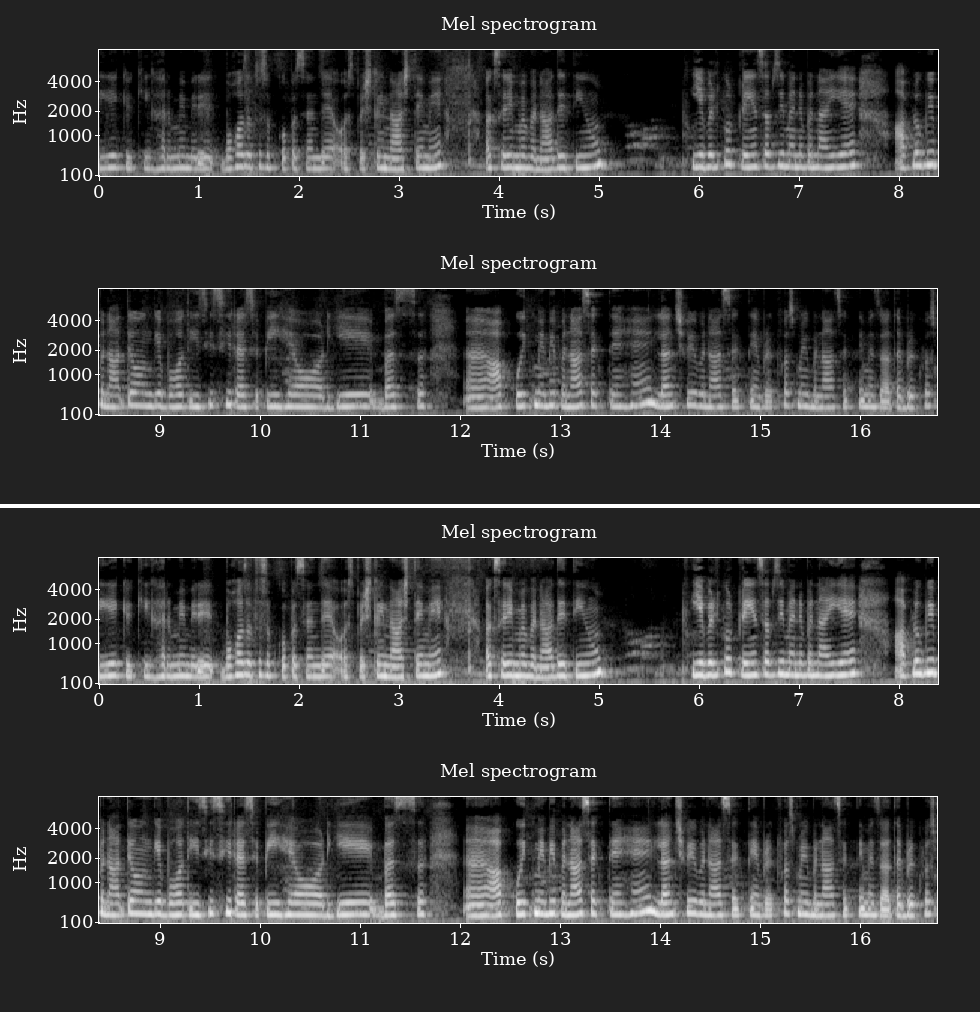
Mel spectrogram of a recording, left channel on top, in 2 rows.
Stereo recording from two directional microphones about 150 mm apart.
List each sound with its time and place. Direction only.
0.0 s a woman's voice: 15° right (ahead or behind)
9.4 s speech: 50° left (ahead or behind)
9.9 s a woman's voice: 10° right (ahead or behind)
